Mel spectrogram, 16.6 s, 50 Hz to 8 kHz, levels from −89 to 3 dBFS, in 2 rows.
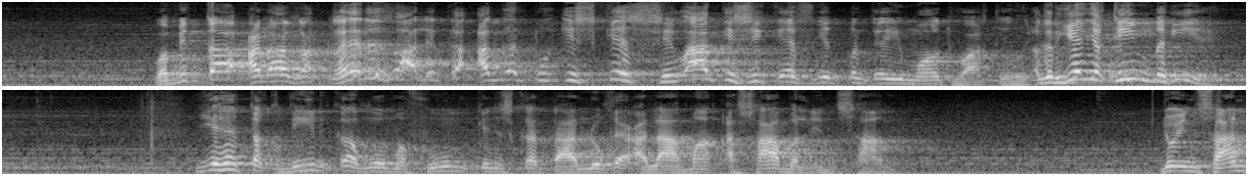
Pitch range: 105-160 Hz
